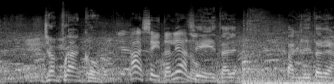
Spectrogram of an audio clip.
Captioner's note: Italian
